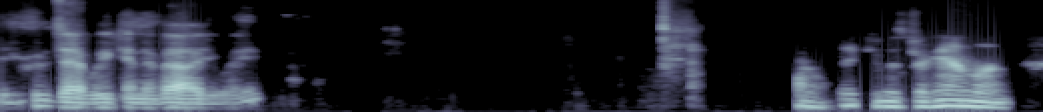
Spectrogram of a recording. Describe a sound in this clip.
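A man speaks calmly and close to a microphone, with short pauses.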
